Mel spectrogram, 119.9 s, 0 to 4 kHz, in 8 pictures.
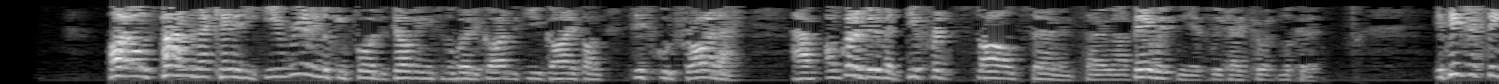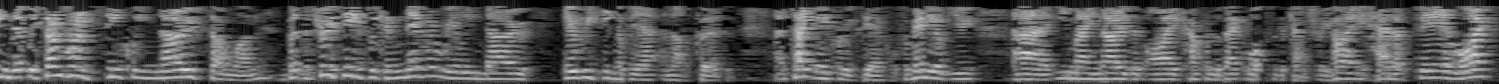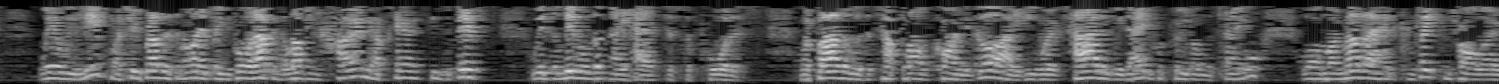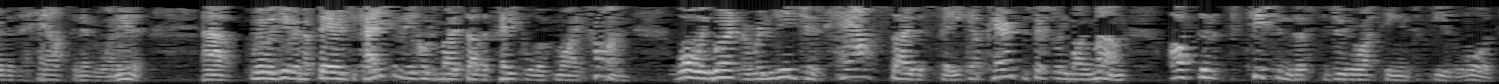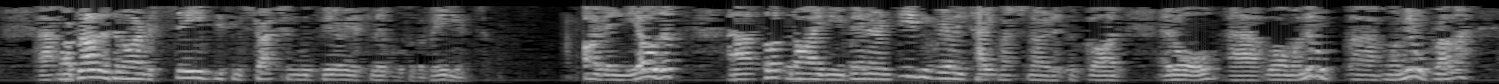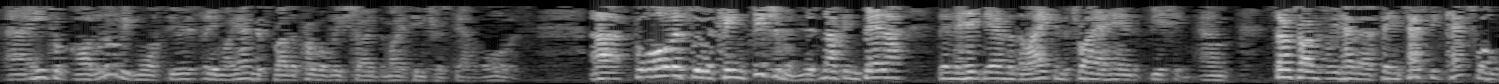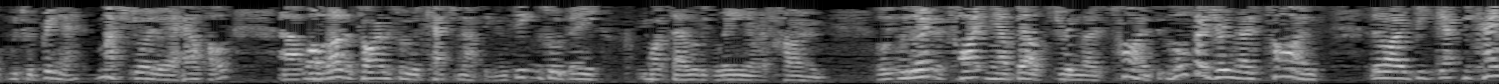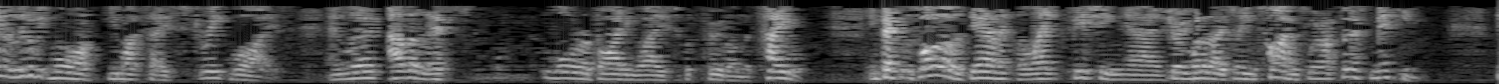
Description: sermon_-the-thief-on-the-cross-sd-480p_01.mp3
